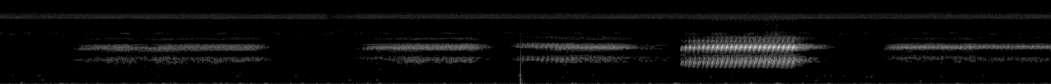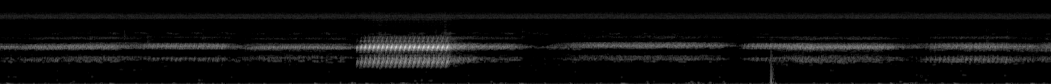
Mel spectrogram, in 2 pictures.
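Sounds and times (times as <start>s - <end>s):
frog buzzing trill: 3.6s - 8.2s, 8.9s - 21.0s.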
